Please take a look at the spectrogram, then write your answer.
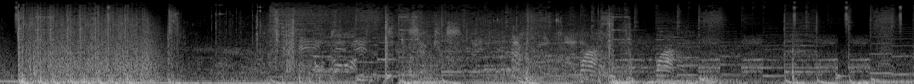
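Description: A roof-mounted turret fires in the heist shooter Payday 2, with rapid bursts of gunfire layered over loud, dense game noise that runs steadily for about nine seconds.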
